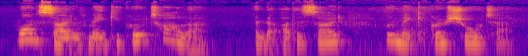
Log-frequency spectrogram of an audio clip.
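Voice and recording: Read aloud in a natural voice, with ordinary pitch variation.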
